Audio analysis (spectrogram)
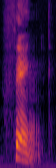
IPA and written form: thiŋk (think)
